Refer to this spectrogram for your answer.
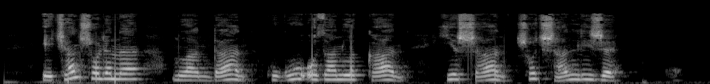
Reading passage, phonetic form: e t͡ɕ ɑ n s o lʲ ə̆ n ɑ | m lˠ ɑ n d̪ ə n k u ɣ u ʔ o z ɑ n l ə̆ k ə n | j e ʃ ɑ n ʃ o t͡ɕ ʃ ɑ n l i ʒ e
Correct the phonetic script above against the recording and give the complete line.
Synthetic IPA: e t͡ɕ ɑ n ʃ o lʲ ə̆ n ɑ | m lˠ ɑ n d̪ ɑ n k u ɣ u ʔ o z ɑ n l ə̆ k ɑ n | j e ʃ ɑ n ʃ o t͡ɕ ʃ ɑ n l i ʒ e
